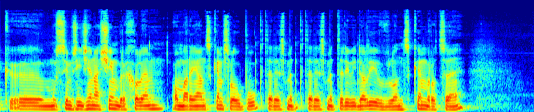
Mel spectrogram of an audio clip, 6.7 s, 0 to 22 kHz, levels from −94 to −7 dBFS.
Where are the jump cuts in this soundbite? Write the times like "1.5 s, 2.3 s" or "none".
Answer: 2.2 s, 3.7 s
